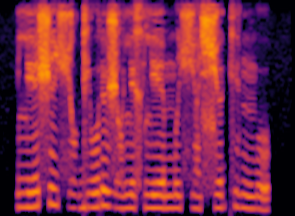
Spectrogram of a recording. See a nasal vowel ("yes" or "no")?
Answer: no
